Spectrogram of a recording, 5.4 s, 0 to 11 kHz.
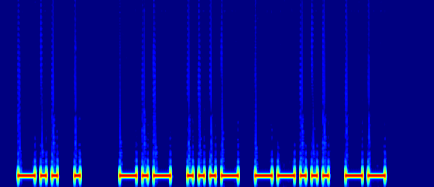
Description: Morse code, heard as a keyed tone, about 17 wpm, 700 Hz. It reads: DE KV7M
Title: Speed-Racing Common QSO Phrases - 17wpm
